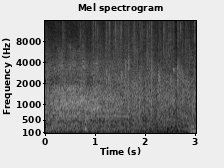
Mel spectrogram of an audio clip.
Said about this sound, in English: And if something incredible happens, then it's like a laugh into an applause, okay? And so you can kind of take that laugh and parlay it into an applause. So let's practice that in one, two, three.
